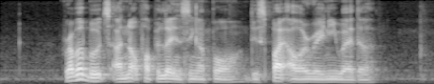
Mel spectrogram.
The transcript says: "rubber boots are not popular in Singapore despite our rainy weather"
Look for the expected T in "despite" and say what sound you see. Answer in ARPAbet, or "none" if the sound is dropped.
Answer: T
